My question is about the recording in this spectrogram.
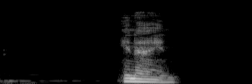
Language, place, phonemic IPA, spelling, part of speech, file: English, Queensland, /ɪˈnæɪn/, inane, adjective / noun, En-au-inane.ogg
- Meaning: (adjective) 1. Lacking sense or meaning, often to the point of boredom or annoyance 2. Purposeless; pointless; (noun) That which is void or empty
